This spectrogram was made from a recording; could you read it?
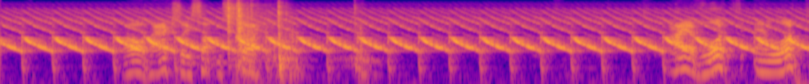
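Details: Silverball Mania pinball machine at power-up: fast falling electronic chirps loop nonstop, about one and a half per second; owner suspects a sticking switch but checked every switch and cannot find it.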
